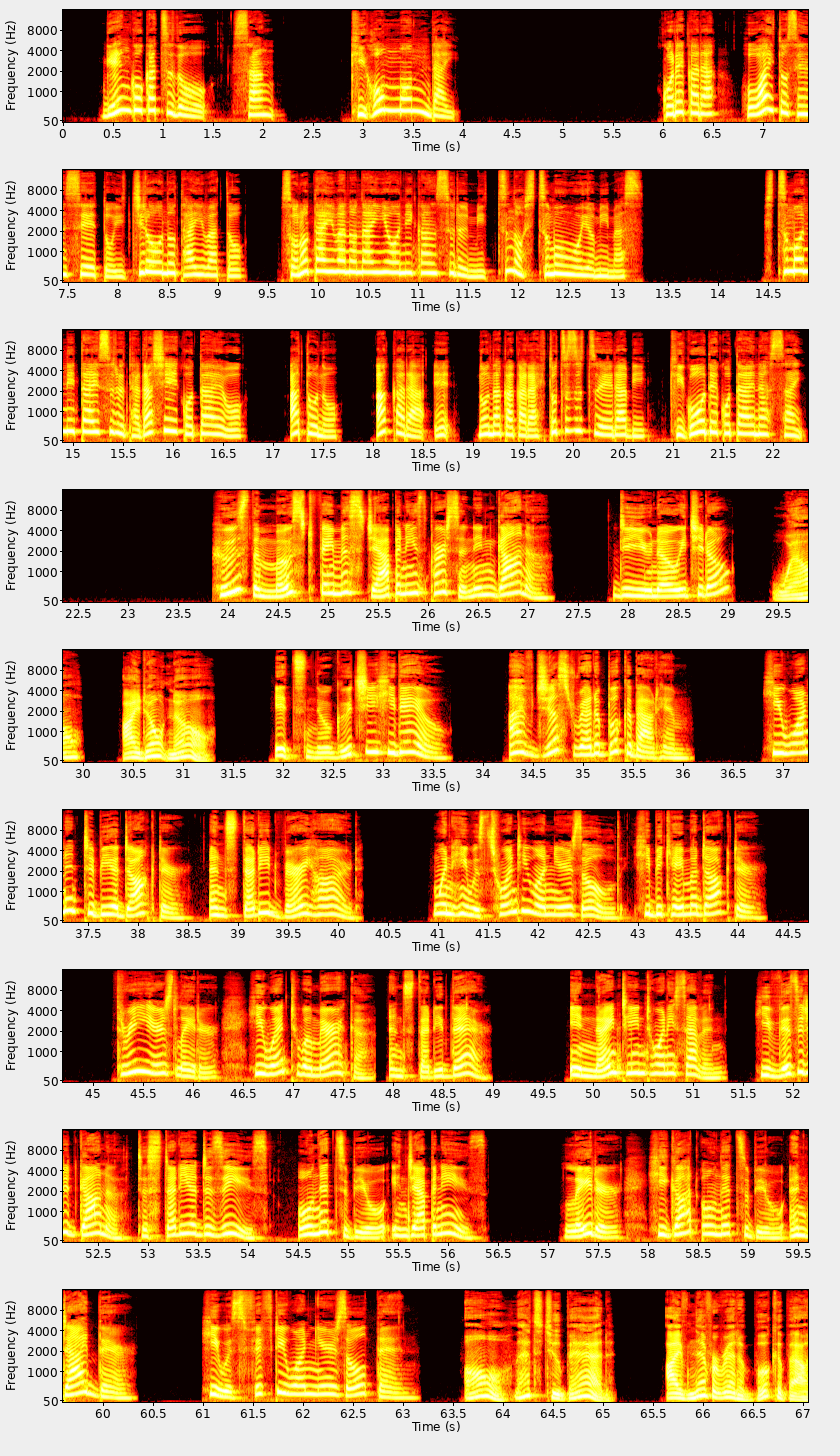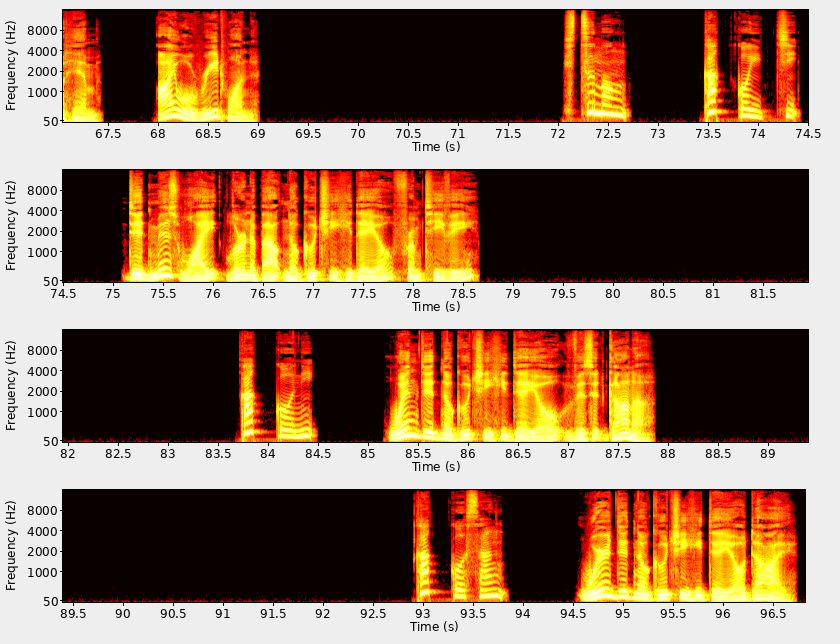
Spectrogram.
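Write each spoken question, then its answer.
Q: Did Ms. White learn about Noguchi Hideo from TV?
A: No, she didn't. She read a book about him.

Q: When did Noguchi Hideo visit Ghana?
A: In 1927

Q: Where did Noguchi Hideo die?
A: In Ghana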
